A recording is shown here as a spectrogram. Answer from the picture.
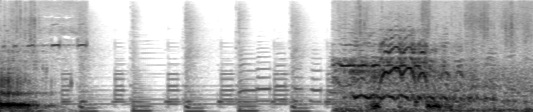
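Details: Horse on a farm: after about three seconds of plucked, rhythmic music, a loud wavering whinny rises and falls for roughly two seconds over a noisy background.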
